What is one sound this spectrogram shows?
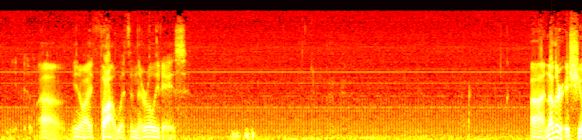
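A man speaks into a microphone over loudspeakers in a large room, pausing between phrases.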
